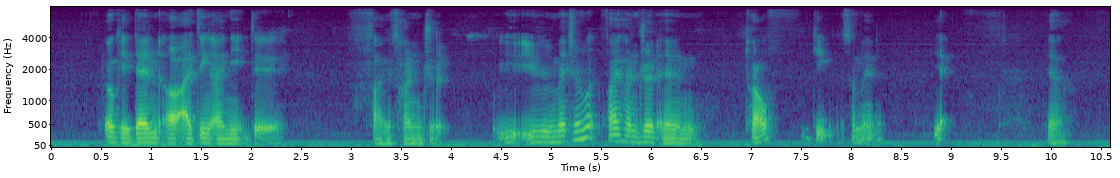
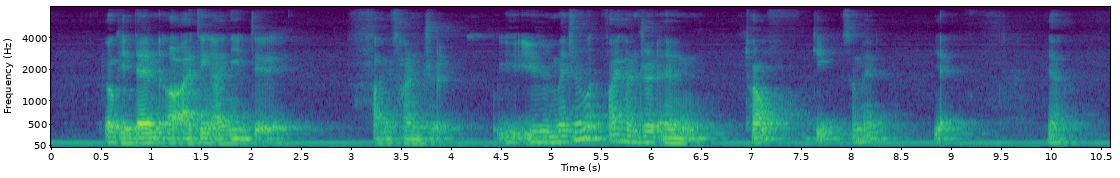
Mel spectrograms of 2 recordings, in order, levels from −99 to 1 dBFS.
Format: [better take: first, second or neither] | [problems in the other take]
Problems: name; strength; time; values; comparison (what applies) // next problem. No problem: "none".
first | room echo; dies away in 0.9 s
